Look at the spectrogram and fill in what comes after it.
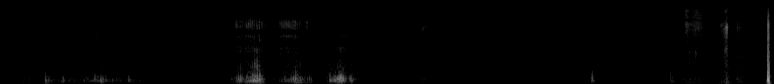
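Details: Cali, a beagle, snoring indoors: a few soft breathy rumbles, then two louder rasping snore breaths close together, followed by quiet pauses and sharp small clicks and rustles near the end.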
